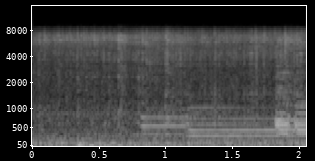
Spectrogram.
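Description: Vinyl record surface noise, a steady crackle and hiss from the stylus in the groove, then the record's music begins just under a second in with sustained chords over the crackle.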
